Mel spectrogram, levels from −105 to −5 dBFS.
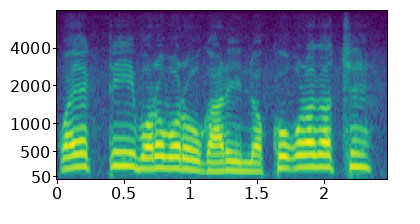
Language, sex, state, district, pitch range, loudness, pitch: Bengali, male, West Bengal, Alipurduar, 185-225 Hz, -13 LUFS, 205 Hz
